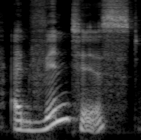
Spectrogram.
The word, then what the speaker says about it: Adventist: It's not Adventist, it's Adventist.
